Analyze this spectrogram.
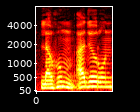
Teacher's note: میم ساکن کے بعد حمزہ آ رہا ہے تو اس لیے یہاں پہ غنہ اخفا کچھ نہیں ہوگا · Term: اظہار شفوی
